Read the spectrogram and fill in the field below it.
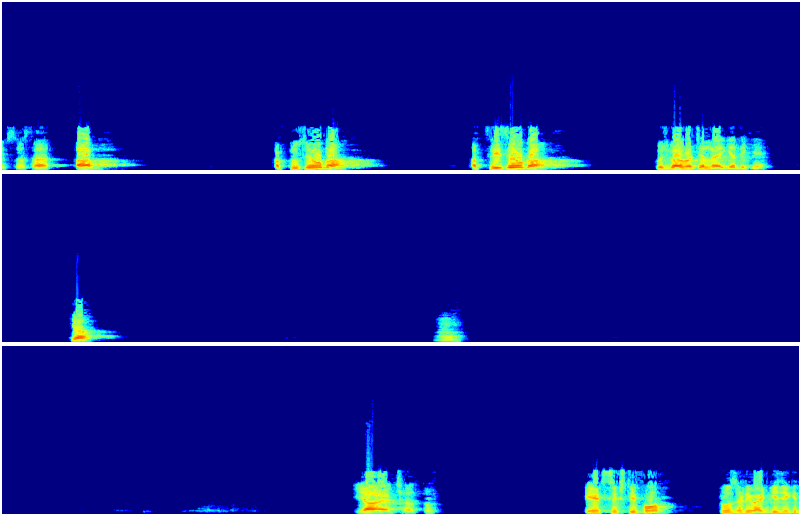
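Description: A man speaks calmly in short phrases through a microphone.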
